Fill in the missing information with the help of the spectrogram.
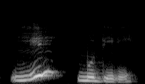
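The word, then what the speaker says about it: للمدير: তাহলে এখানে আমাদের শিখাইতেছে যেখানে আলিফ নাই, শুধু লাম সুকুন আছে, কিন্তু তাহলে এটা আল, তাই না? আল ছিল, হামজাতুল ওয়াসালের উচ্চারণ হয় না দেখে আর হামজাতুল ওয়াসাল থেকে ফালাই দিয়ে নাম সুকুন আছে, তাহলে লিল।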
